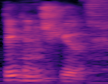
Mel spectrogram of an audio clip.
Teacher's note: combined together is gonna sound like this affricate sound this ch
